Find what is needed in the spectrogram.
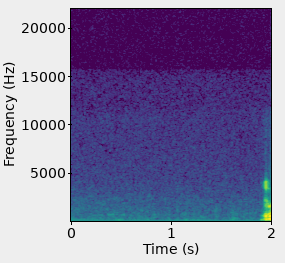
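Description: Near silence in a pause between spoken sentences, with a man's voice starting again near the end.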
